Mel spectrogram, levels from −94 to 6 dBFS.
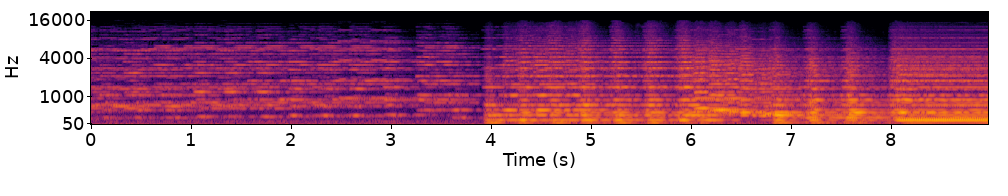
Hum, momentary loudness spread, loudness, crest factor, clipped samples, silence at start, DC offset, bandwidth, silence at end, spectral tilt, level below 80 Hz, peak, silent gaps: none; 13 LU; -23 LUFS; 16 dB; under 0.1%; 0 s; 0.4%; 13.5 kHz; 0 s; -5 dB/octave; -48 dBFS; -6 dBFS; none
